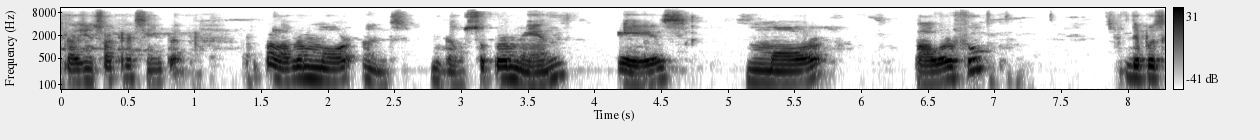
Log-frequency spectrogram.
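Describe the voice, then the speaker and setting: A man's voice: mid-range voice, darkish tone, husky. A man with a Brazilian Portuguese accent, an English teacher explaining grammar step by step in an online class, often checking whether his student follows.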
